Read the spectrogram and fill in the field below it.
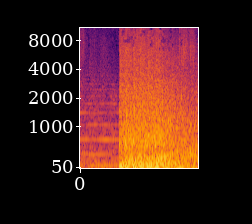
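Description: A rifle in XCOM: Enemy Unknown opens fire with a sudden loud burst after a quiet hum, a sharp crack rolling into a sustained, dense barrage of rapid shots that carries on without talk.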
